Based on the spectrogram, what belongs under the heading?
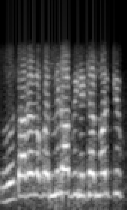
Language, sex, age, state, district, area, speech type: Assamese, female, 30-45, Assam, Barpeta, rural, conversation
